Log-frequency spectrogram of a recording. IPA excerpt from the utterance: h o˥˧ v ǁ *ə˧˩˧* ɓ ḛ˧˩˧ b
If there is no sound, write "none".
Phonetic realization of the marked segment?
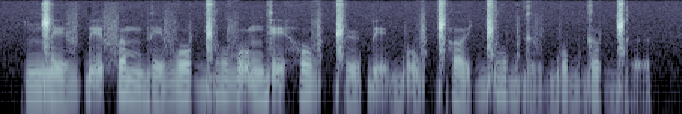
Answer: ʏ˧˩˧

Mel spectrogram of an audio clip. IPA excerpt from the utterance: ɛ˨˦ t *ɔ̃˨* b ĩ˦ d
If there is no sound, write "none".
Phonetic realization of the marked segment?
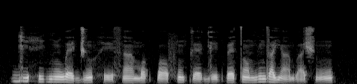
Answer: ɔ̃˧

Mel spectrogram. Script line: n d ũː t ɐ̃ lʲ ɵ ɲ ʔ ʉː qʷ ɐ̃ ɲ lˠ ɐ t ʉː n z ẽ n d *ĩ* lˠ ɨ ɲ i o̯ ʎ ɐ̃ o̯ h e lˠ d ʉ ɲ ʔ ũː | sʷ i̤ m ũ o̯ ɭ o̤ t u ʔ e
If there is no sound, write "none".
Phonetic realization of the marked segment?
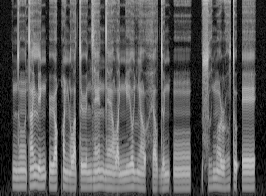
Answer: ẽ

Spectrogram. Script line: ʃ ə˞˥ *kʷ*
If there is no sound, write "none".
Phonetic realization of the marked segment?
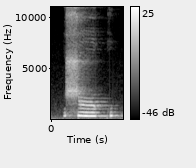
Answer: kʷ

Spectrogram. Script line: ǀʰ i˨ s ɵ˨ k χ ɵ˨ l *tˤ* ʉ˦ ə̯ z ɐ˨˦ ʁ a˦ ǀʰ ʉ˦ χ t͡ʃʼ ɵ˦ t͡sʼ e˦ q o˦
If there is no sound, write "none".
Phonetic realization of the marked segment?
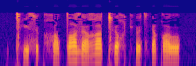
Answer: tˤ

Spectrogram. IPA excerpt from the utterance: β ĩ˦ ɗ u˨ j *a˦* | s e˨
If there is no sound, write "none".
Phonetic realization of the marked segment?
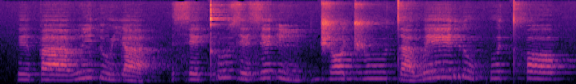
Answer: a˨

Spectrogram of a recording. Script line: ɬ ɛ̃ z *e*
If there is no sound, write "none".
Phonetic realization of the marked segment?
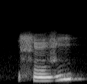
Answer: i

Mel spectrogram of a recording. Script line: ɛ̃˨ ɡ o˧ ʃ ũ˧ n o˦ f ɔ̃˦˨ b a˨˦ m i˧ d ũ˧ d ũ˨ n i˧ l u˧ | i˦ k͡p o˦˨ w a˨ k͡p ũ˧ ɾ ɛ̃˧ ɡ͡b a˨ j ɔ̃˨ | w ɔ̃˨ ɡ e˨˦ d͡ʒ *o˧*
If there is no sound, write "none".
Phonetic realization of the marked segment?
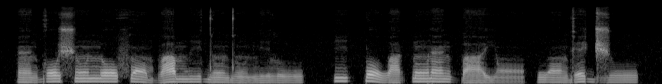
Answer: u˧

